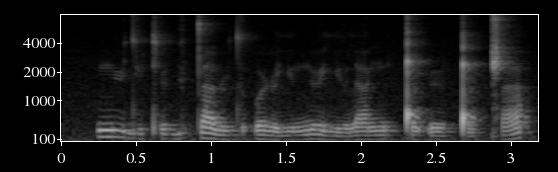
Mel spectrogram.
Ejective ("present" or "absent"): present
